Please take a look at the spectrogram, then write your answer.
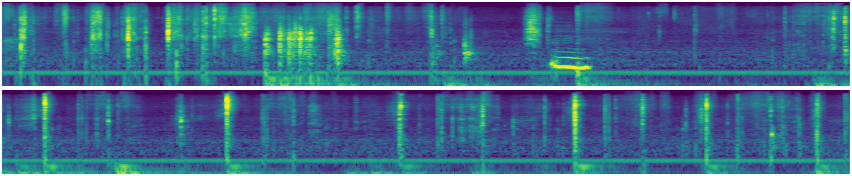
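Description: Tarot cards being shuffled in quick riffling bursts, close and crisp, repeating several times with a steady low hum underneath.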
